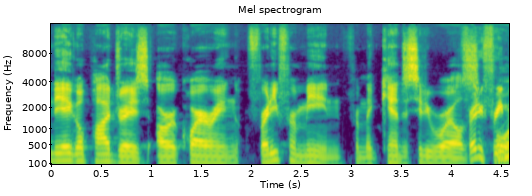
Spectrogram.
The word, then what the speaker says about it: Fermin: my spreadsheet, but Freddie Fermin. Is it? Yeah, I didn't know if it was Furman or Fermin. It's Fermin. Fermin is the way to pronounce it, I believe.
